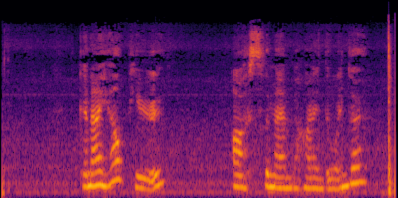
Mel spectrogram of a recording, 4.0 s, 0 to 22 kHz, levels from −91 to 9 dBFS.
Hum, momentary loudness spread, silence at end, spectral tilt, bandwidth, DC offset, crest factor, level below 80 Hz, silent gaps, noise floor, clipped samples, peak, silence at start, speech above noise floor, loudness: none; 9 LU; 0 s; -4.5 dB/octave; 15.5 kHz; under 0.1%; 18 dB; -52 dBFS; none; -40 dBFS; under 0.1%; 0 dBFS; 0 s; 25 dB; -16 LUFS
